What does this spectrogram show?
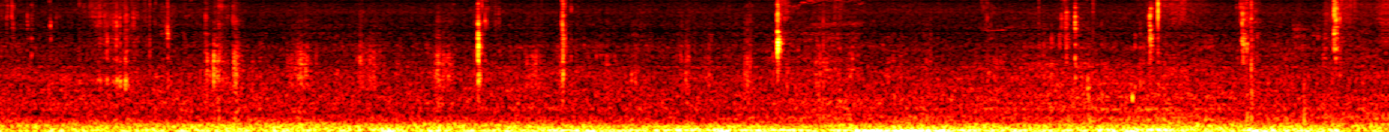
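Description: A person chewing a honey-dipped breaded fried chicken tender, with irregular wet mouth clicks and soft crunches, over a steady low rumble.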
